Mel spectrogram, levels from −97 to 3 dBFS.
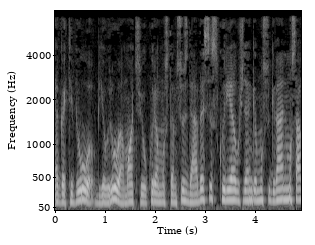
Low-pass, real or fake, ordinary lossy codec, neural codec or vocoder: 7.2 kHz; fake; MP3, 32 kbps; vocoder, 44.1 kHz, 128 mel bands every 256 samples, BigVGAN v2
